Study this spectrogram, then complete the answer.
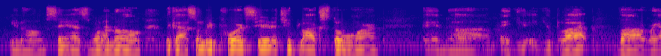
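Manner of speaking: low, put-on deep voice; real deep voice. Shown as a demonstration. Phoning Tasha about who she blocked, in a deep voice. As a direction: drop into your deep voice for questioning. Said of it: "Put on my real deep voice".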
